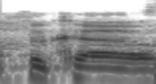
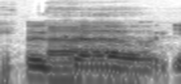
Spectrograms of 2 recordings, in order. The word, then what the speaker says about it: Foucault: Michel Foucault. – Yeah, thank you. Sorry. – Foucault, yeah.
